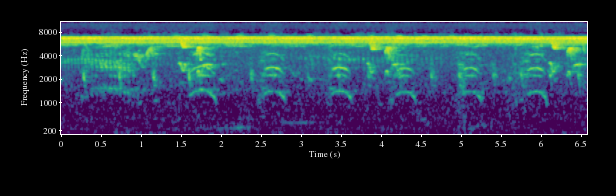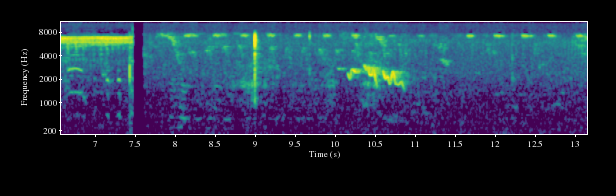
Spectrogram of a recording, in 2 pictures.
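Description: Faint woodland ambience: a steady high insect drone and short arched bird chirps repeating about twice a second, broken off by an abrupt cut about halfway. After the cut the drone is gone and it is quieter, with a single sharp click and then a brief bird call.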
